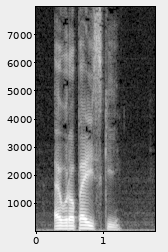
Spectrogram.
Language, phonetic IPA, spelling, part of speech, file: Polish, [ˌɛwrɔˈpɛjsʲci], europejski, adjective, Pl-europejski.ogg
